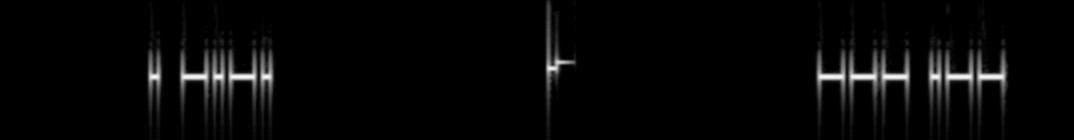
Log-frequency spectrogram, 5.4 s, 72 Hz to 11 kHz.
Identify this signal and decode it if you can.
Morse code, heard as a keyed tone, about 30 wpm, 700 Hz. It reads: EC OW
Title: Top Two Letter Combinations in Words 30wpm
